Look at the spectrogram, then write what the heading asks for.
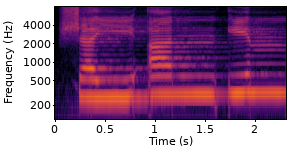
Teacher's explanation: Maka tanwin dibaca jelas n syaian in juga sama izhar halqi ya karena nun sukun menghadapi huruf tenggorokan yaitu hamzah a maka nun dibaca n jelas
